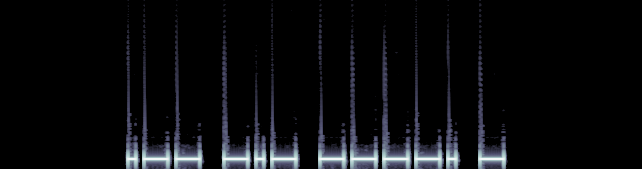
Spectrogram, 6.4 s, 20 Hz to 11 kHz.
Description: Morse code, heard as a keyed tone, about 15 wpm, 700 Hz. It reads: WK9T
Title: USA Call Signs - 4 Characters - Repeated 2x - 15wpm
